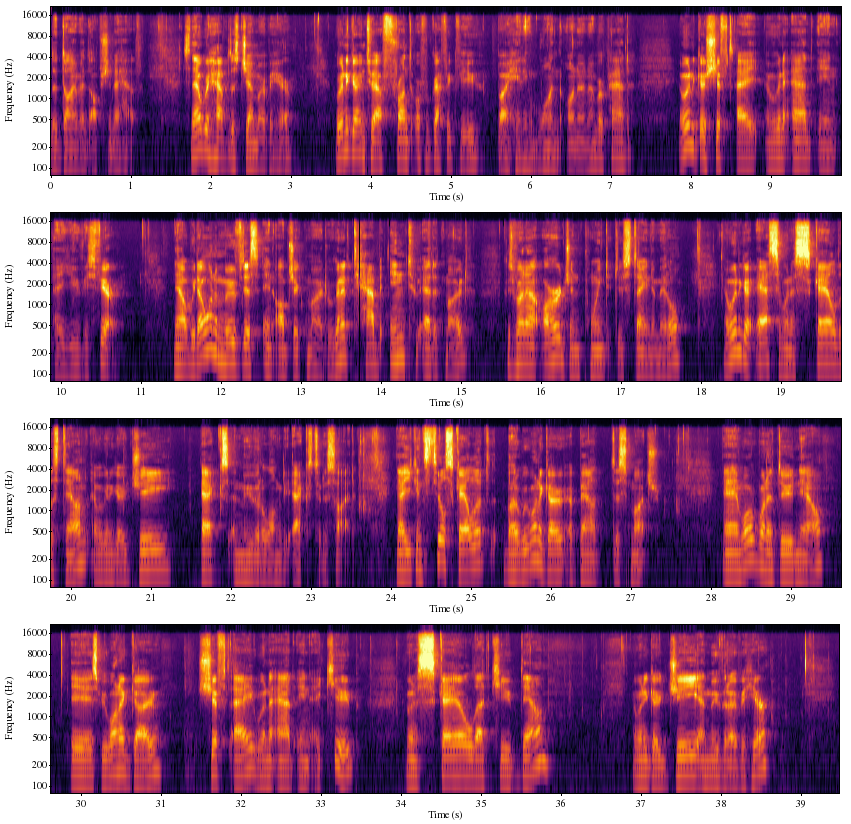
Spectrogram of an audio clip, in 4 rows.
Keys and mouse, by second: 2.3 KP_1, 4.3 KP_1, 8.2 shift+a, 12.2 g, 13.6 Tab, 18.1 s, 20.0-39.4 middle drag, 20.6 g, 24.1 s, 31.6 shift+a, 33.9 s, 36.1 z, 37.3 g.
